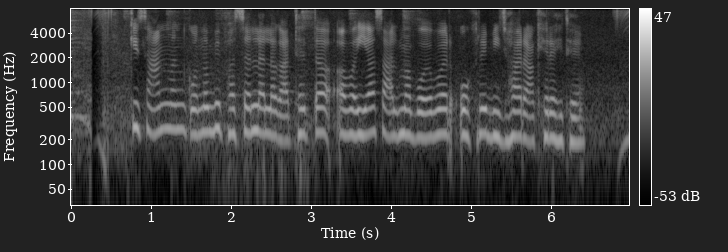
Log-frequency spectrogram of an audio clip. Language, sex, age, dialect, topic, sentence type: Chhattisgarhi, female, 18-24, Eastern, agriculture, statement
